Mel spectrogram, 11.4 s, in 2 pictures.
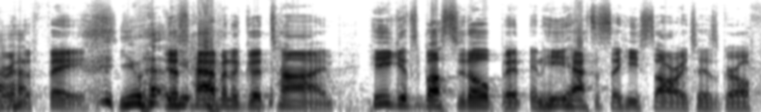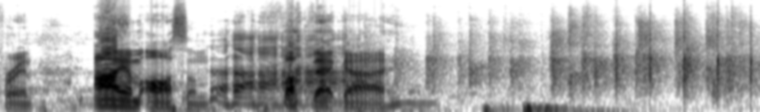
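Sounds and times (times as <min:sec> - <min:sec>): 
laughter: 0:00.0 - 0:02.5, 0:07.2 - 0:09.0
speech: 0:00.0 - 0:09.1
hand claps: 0:08.1 - 0:11.4.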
